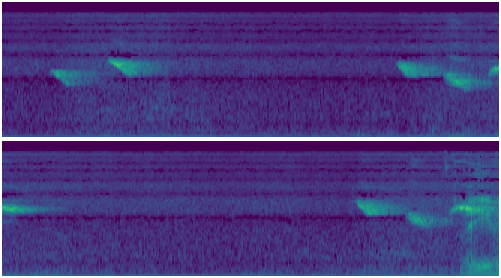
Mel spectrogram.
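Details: Caged green-winged saltator (Saltator similis) finishing its moult, song: three short phrases of two or three clear, slurred whistles, repeated about every four seconds, with a brief clatter at the end.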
